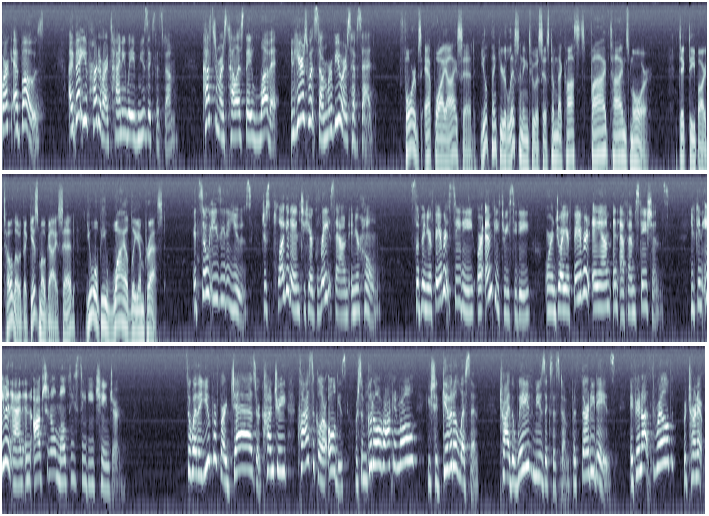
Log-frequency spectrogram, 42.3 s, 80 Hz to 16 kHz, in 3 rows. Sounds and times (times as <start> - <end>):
Speech: 0.0 - 7.4, 8.0 - 21.7, 22.3 - 30.6, 31.9 - 42.2.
